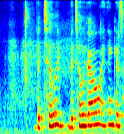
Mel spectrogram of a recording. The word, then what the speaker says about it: vitiligo: And then one of these hands I'm actually going to make a skin pattern called vitiligo, I think is how you say it, vitiligo.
